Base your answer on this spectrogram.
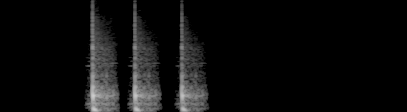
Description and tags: Golpes de mano
mano, golpear, golpe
